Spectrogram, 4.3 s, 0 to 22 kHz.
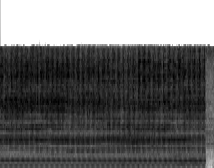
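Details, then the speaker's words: VW Golf R Mk7 with newly DIY-installed 3P air ride: compressor running on its own while calibrating, tank vibrating; steady loud buzzing drone with high whine, then sharp cut-off. Normal air compressor operation. "so we've turned it on i'm not touching anything it's calibrating as you can hear whoa sounds sick"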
